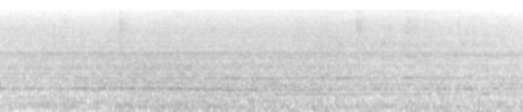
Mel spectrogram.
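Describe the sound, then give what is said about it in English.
A tram rolls along its rails with a steady, continuous rumble and mechanical hum, fairly loud throughout, with no voices. “I scuttled onto my tram and took a spot by the bright red doors in a car empty of everyone except a sullen teenager.”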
